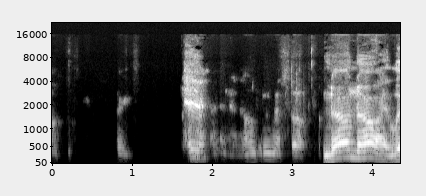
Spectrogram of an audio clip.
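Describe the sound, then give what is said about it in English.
A sharp throat clearing and a short cough, fairly loud, followed by a few rough vocal noises before someone starts talking. “I was coughing.”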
